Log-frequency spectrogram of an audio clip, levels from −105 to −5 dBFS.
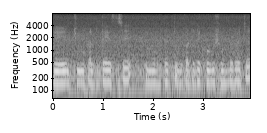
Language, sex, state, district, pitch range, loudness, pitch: Bengali, male, West Bengal, Paschim Medinipur, 150-155 Hz, -28 LUFS, 155 Hz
